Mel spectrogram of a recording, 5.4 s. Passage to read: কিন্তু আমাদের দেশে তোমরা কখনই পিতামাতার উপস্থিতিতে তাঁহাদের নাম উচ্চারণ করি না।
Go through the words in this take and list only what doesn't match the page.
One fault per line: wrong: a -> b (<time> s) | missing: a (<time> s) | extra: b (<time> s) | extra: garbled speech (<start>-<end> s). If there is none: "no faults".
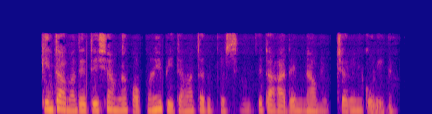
wrong: তোমরা -> আমরা (1.4 s)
